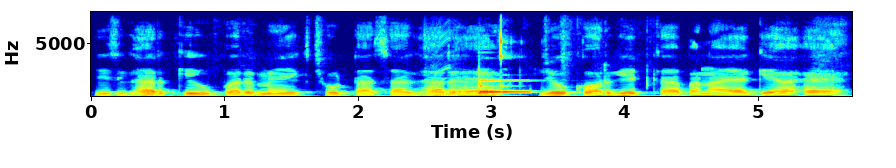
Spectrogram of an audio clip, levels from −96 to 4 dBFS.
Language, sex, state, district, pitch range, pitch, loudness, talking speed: Hindi, male, Jharkhand, Deoghar, 115-125 Hz, 120 Hz, -23 LUFS, 170 wpm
